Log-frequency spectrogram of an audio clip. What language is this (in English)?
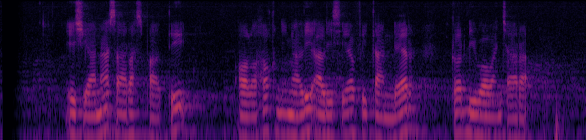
Sundanese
